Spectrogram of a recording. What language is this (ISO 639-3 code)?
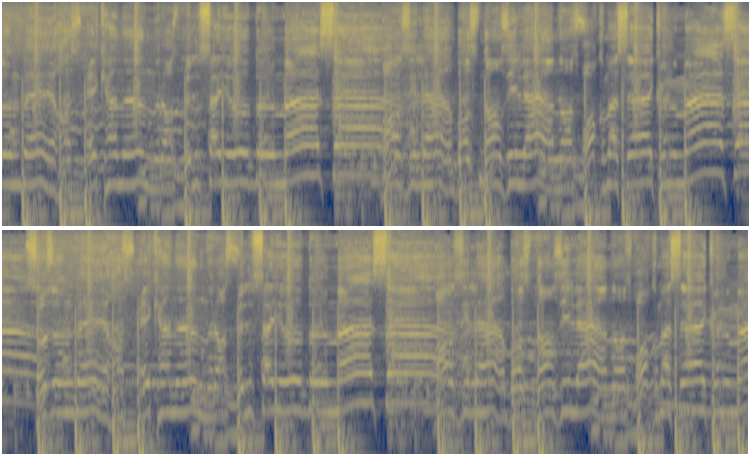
tur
